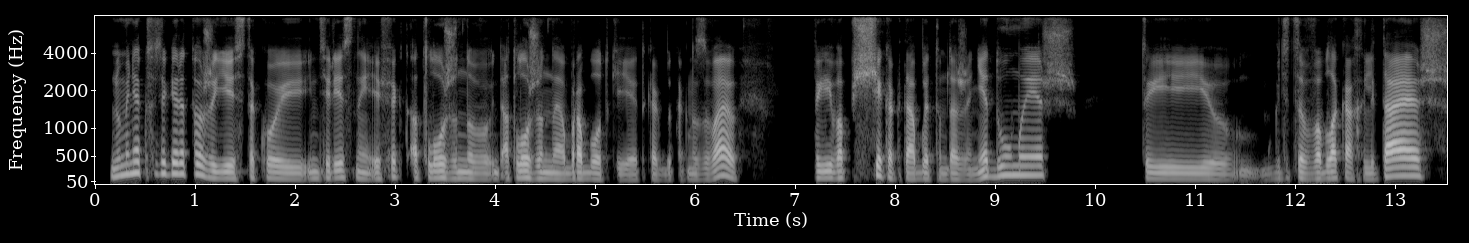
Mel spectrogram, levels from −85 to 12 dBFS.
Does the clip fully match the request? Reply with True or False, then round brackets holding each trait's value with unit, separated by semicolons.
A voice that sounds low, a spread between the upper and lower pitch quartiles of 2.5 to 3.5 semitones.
False (110 Hz; 4.1 semitones)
